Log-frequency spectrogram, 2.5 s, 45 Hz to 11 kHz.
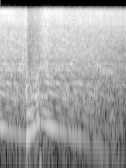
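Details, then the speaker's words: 2001 Mitsubishi Galant GLX SE 2.0 4G63 petrol, after new air filter and throttle body clean with carb cleaner: smooth pickup on throttle, revs fall cleanly to steady idle, no hunting, no smoke; healthy. "Accelerates, drops down, to idle, and doesn't hunt. All's good."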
